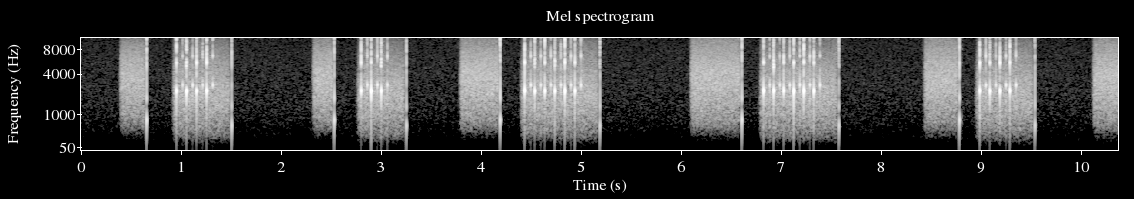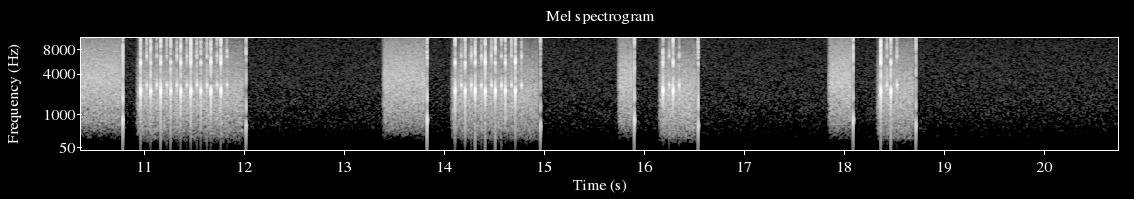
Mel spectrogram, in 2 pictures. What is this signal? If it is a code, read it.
Pulse dialling, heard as a rotary dial, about 10 pulses a second. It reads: 4 3 6 6 4 9 7 2 2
